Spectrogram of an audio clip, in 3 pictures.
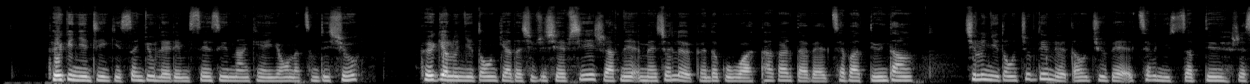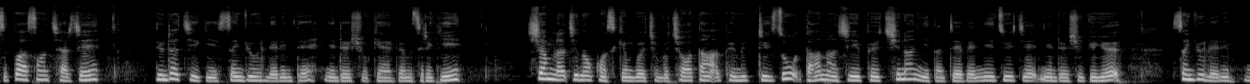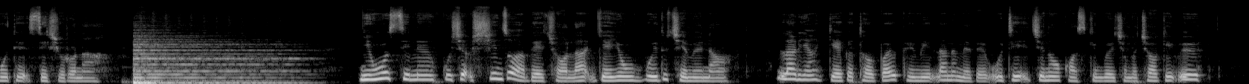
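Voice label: Tibetan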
